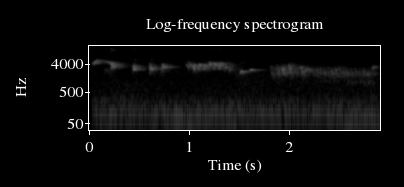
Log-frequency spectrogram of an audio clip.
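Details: Canary x bullfinch hybrid singing a continuous warbled phrase of bright trills and slurred notes at mid-high pitch, with a brief dip partway through, over a steady low background hum.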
